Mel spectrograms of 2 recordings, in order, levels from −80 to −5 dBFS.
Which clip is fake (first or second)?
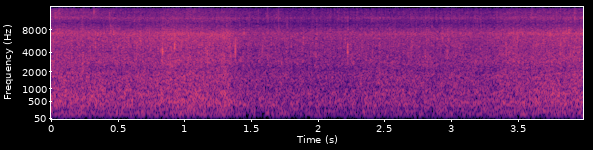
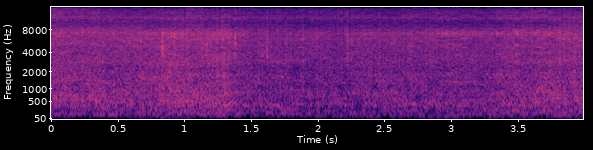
second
